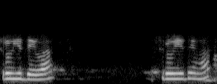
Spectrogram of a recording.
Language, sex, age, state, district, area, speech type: Sanskrit, female, 18-30, Kerala, Thrissur, urban, conversation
